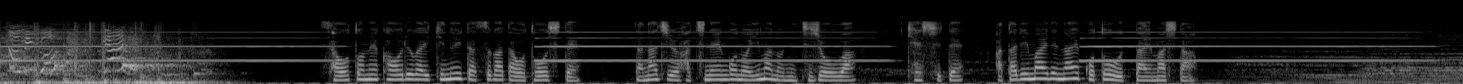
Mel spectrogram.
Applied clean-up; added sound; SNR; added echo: none; Wind instrument, woodwind instrument; 9 dB; none.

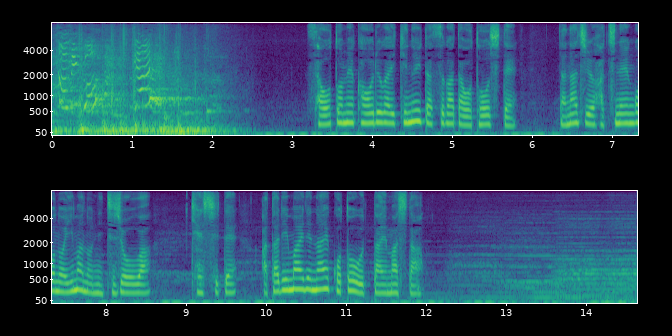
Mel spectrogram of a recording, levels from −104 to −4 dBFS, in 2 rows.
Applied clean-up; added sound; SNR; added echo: none; none; none; none.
